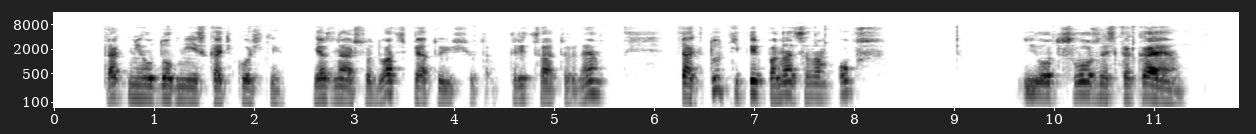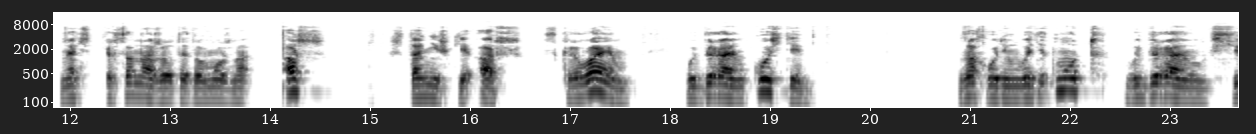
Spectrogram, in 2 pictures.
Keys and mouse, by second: 1.9 KP_3, 4.3-5.5 middle drag, 6.9 click, 10.0 shift+middle click, 11.0 middle click, 12.3 click, 14.1 h, 15.7 h, 17.6 click, 19.5-21.1 drag, 21.7 middle click, 22.9-23.6 drag.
